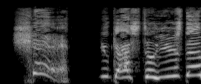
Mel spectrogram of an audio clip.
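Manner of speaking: very shrill, loud, booming, high put-on American accent. Retelling an American's reaction in a story, in a put-on American accent. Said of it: "that's me American accent".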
